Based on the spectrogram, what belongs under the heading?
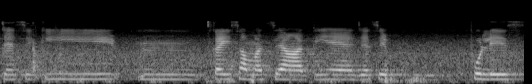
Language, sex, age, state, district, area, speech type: Hindi, female, 30-45, Madhya Pradesh, Hoshangabad, rural, spontaneous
